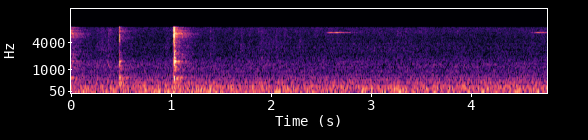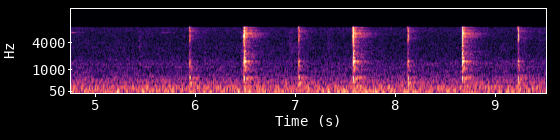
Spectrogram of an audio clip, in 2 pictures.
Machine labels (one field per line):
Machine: valve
